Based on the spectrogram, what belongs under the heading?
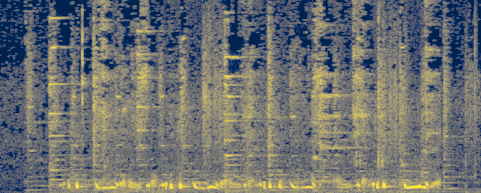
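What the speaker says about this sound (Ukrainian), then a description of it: "Давайте послухаємо, як він воркує." Soft, rolling coos from a pigeon repeat in a steady rhythm, fairly close, with a faint background hum.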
